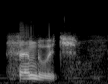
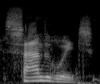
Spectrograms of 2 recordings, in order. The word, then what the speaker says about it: Sándwich: Por cierto, ¿cómo se dice? ¿Sándwich o cómo se pronuncia? – Sándwich. – Sándwich, si hay que marcar la N ahí.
